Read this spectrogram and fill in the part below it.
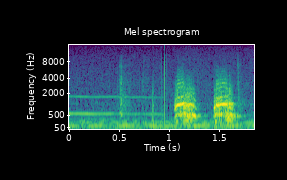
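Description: A dog barks sharply.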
